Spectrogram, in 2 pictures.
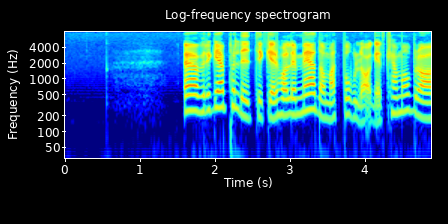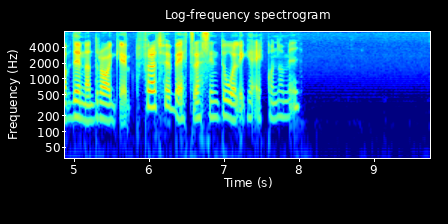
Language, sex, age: Swedish, female, 29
